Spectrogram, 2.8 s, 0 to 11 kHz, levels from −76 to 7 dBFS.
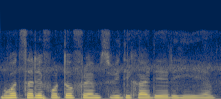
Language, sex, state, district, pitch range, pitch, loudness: Hindi, female, Arunachal Pradesh, Papum Pare, 190-215 Hz, 200 Hz, -15 LUFS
